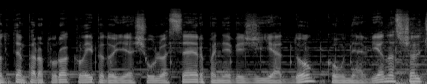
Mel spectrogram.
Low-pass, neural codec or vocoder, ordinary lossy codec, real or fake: 14.4 kHz; none; MP3, 96 kbps; real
